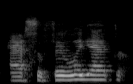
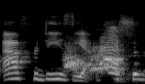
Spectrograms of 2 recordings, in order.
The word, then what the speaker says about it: aphrodisiac: So I can't pronounce the name. Asophiliac, as a desire. How do you say the name? Oh, aphrodisiac.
